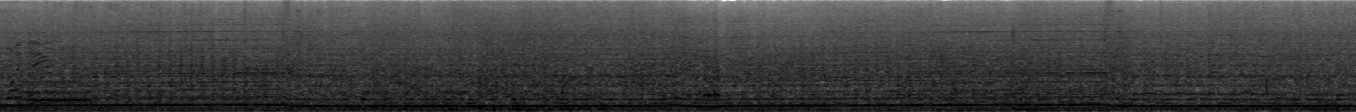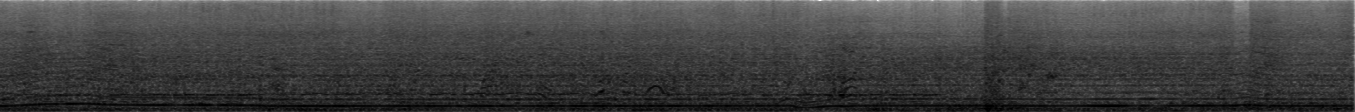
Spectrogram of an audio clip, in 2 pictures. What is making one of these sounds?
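A motorcycle engine hums steadily, its pitch dipping and rising now and then.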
